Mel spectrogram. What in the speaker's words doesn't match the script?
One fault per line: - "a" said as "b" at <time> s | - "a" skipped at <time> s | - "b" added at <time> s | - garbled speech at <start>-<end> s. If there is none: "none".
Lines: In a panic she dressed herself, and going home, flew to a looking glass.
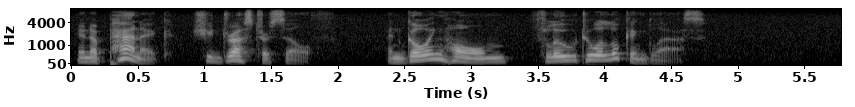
none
